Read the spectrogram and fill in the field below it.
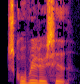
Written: skrupelløshed

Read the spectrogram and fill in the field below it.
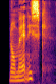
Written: normannisk

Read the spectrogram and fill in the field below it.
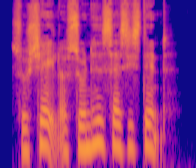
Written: social- og sundhedsassistent

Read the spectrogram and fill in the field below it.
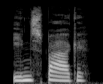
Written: indspark

